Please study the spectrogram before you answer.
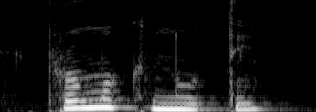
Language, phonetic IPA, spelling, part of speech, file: Ukrainian, [prɔmokˈnute], промокнути, verb, Uk-промокнути.ogg
- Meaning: to dab dry, to blot (deprive of moisture by means of contact with absorbent material)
